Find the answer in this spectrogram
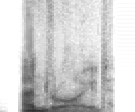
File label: "android", British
